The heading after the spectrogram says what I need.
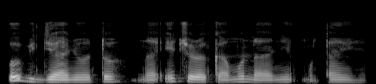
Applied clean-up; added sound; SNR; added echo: none; none; none; none.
